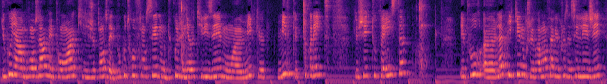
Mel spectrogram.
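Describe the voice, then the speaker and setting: Speaking at normal speed in a high, steady voice, a beauty vlogger from France talks through her makeup tutorial in a casual, chatty way. She's young and frequently uses fillers and corrects herself. There's a roomy echo and soft music in the background.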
